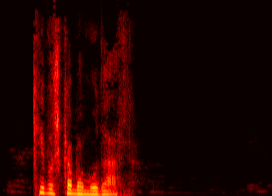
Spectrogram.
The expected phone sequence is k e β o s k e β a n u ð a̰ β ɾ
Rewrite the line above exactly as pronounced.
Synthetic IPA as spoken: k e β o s k a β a m u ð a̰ ɾ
